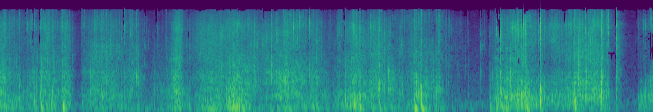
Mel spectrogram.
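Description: A hollow, medium rainbow bag covered in plastic sequins on fabric is rubbed and scratched by long nails and flat fingers, flipping the sequins. The result is a steady, busy crinkling and rustling with bright, scratchy clicks and brief quieter gaps between passes.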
